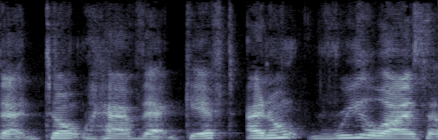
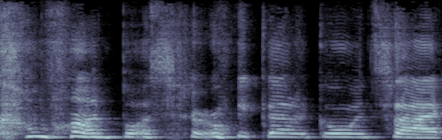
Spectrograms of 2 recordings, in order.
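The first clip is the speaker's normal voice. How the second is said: pleading, begging, coaxing tone; 7 semitones higher than usual. Retelling a dog owner trying to get her dog inside: imitating a pleading dog owner. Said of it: "pleading with a giant doodle".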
